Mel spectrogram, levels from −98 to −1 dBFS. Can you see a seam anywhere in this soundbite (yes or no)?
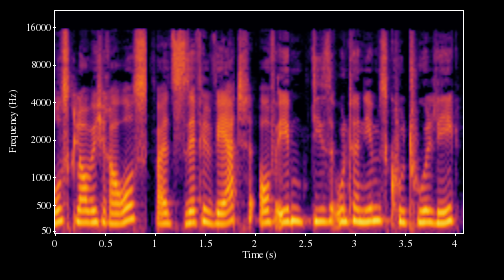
yes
